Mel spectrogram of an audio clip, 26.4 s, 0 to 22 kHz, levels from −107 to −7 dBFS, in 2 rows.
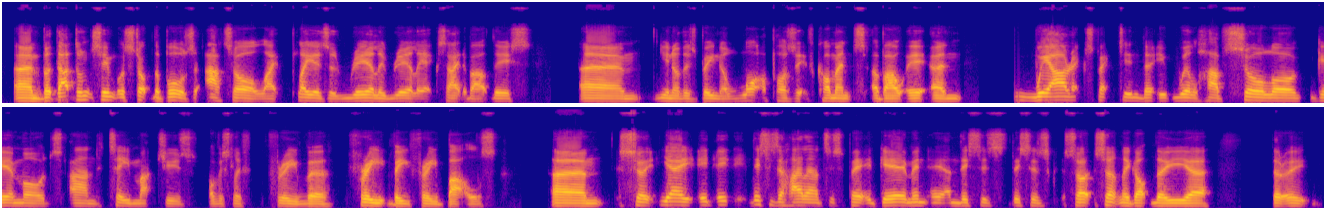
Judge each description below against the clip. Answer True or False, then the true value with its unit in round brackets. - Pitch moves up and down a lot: False (2.9 semitones)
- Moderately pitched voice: False (110 Hz)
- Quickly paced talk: False (175 wpm)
